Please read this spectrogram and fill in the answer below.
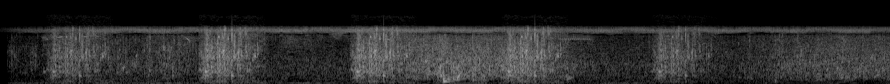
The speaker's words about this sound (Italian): Misero le pistole sui banchi, afferrarono i remi e si spinsero al largo, rimontando il fiume.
